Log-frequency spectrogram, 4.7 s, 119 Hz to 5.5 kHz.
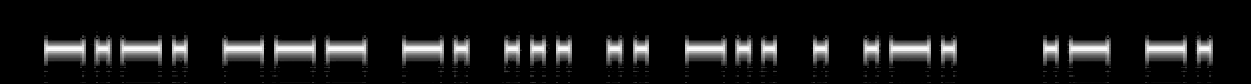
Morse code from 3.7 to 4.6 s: AN

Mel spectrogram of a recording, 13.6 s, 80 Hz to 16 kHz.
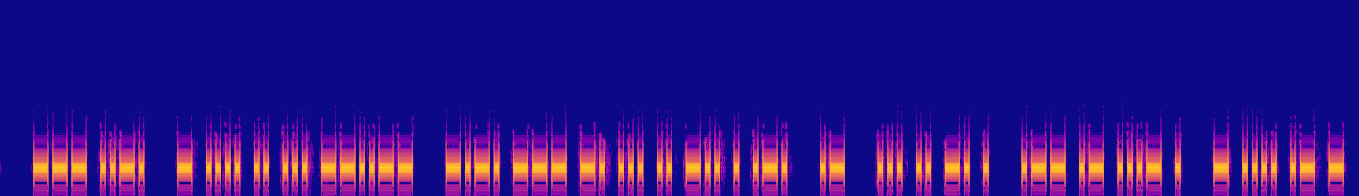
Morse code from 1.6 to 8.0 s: THIS, CONSIDER

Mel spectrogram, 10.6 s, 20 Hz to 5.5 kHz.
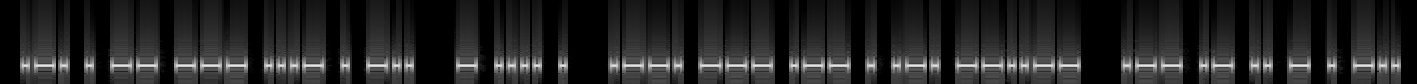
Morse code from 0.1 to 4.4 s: REMOVED THE

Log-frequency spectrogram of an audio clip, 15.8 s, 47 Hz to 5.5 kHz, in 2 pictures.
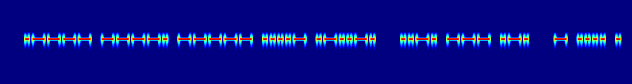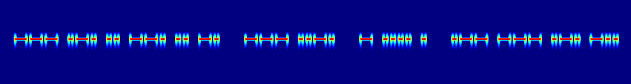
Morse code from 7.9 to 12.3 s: ORIGIN OF

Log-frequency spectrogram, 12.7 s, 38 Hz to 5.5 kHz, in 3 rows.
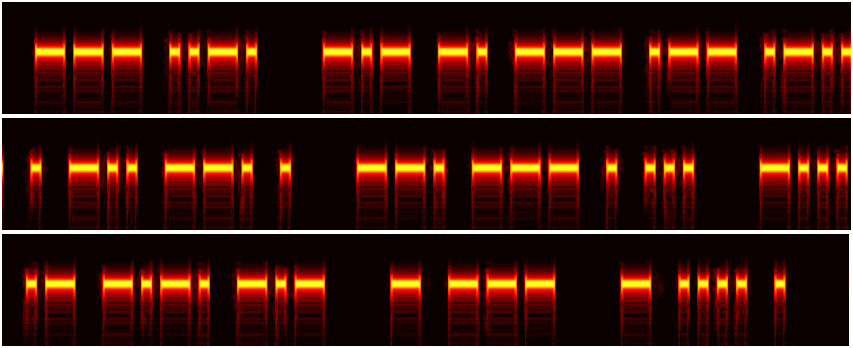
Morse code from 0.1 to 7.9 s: OF KNOWLEDGE GOES

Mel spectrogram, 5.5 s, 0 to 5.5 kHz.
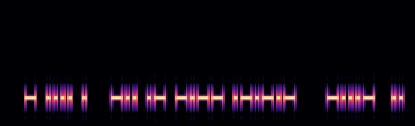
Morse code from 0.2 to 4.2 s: THE DAY.

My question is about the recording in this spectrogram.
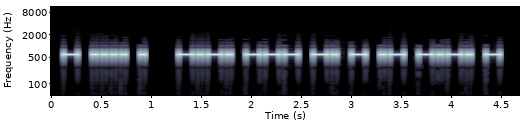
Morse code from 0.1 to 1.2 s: THE

